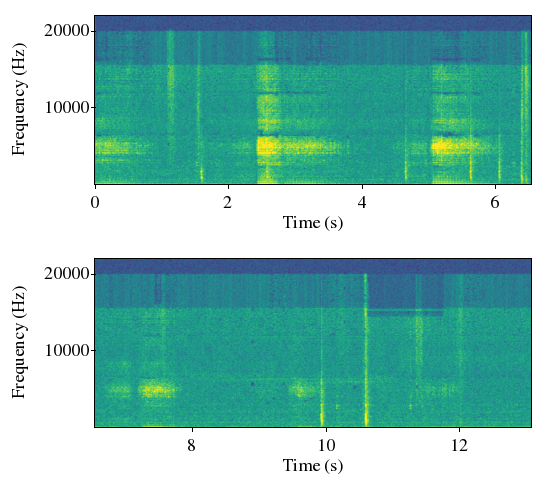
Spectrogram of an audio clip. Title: いびきゴールデンレトリーバー！Golden retriever is snoring.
